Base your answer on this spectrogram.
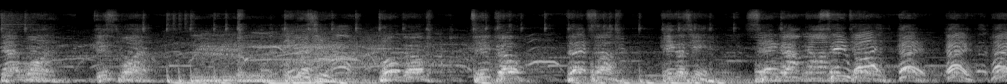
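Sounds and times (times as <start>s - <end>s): crowd cheering: 0.0s - 6.4s
pop song playing: 0.0s - 10.0s
rhythmic shouted vocals: 0.0s - 10.0s.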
